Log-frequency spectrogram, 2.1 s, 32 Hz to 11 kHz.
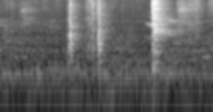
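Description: Three sharp plastic clicks, the last the loudest, as the battery and back cover are fitted back onto a Huawei Ascend G510 phone.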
